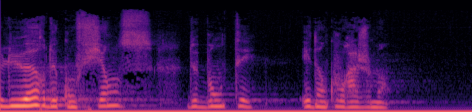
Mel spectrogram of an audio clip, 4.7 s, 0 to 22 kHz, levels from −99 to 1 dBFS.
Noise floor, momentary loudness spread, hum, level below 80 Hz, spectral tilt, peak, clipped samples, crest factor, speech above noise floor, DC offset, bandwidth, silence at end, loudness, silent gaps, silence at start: -62 dBFS; 19 LU; none; -62 dBFS; -6 dB/octave; -14 dBFS; under 0.1%; 20 dB; 30 dB; 2%; 15 kHz; 0.85 s; -34 LUFS; none; 0 s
